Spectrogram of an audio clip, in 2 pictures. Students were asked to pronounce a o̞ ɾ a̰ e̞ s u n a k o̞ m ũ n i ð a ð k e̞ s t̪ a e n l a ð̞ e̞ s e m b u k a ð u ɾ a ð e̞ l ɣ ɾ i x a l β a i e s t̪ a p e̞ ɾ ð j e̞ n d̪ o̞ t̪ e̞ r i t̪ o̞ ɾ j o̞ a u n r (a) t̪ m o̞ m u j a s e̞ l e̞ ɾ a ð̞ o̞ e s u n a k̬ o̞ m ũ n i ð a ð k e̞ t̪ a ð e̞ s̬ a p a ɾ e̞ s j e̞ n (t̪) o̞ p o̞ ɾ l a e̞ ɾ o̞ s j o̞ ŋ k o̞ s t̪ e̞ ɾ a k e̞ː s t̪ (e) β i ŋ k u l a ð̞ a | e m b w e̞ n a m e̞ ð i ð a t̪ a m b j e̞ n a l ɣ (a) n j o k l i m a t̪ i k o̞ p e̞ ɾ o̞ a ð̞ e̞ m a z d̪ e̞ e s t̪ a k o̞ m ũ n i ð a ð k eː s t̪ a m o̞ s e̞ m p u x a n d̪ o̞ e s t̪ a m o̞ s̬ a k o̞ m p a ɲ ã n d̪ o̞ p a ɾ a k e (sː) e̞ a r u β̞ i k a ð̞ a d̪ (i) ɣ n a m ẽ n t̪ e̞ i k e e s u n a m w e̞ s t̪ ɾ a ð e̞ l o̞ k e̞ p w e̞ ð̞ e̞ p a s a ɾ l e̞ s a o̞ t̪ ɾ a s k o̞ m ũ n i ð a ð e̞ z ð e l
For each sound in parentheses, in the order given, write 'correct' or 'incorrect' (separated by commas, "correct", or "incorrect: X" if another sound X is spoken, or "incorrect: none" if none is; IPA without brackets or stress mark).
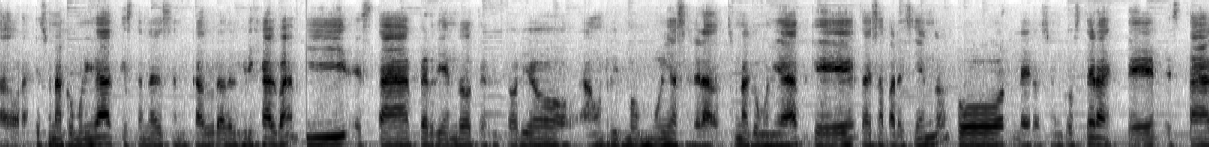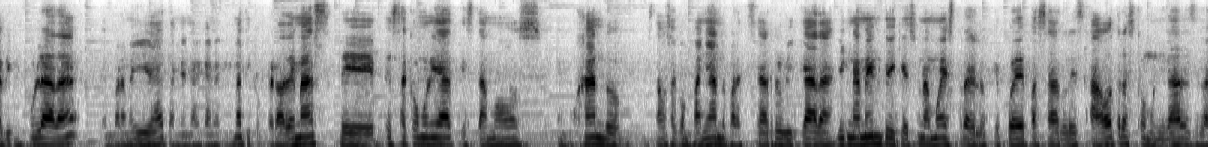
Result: incorrect: i, incorrect: d̪, incorrect: a, correct, incorrect: s, correct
